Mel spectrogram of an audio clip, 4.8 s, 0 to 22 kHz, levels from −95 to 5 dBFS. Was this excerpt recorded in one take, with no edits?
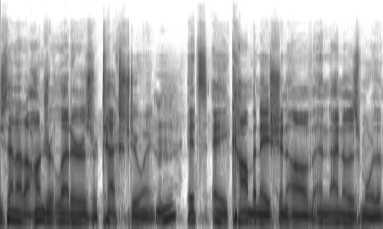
no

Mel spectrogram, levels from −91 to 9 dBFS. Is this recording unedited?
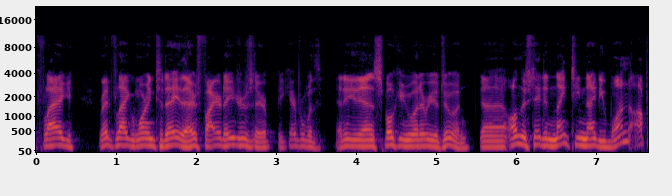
no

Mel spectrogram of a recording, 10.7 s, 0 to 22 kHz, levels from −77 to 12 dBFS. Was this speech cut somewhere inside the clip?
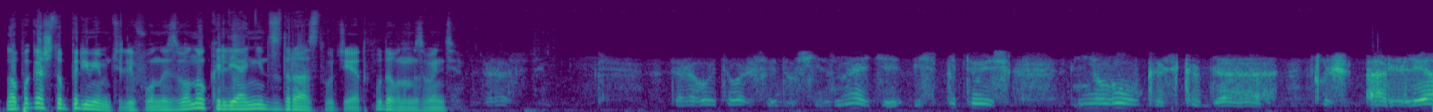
no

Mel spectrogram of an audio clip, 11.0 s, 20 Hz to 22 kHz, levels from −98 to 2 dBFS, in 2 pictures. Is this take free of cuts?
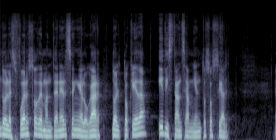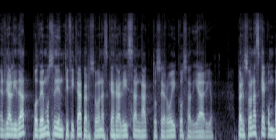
no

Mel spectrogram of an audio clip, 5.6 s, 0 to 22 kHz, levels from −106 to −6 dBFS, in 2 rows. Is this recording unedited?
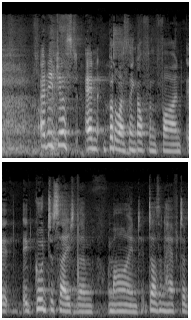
no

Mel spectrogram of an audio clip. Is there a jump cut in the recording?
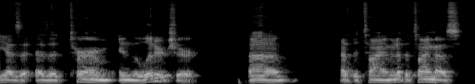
no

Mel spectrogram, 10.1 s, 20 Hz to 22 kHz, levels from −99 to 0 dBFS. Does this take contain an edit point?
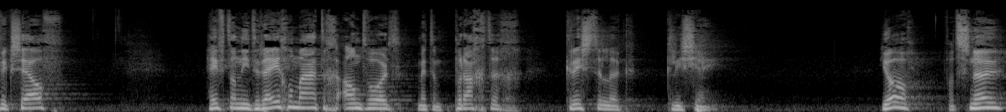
no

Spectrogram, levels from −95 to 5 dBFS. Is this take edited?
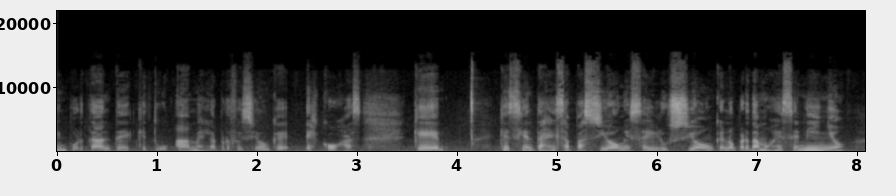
no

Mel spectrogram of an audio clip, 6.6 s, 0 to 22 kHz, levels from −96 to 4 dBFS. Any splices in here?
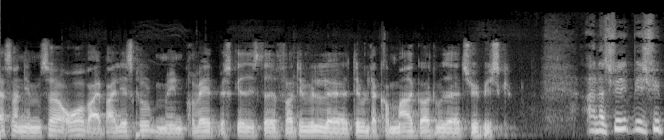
no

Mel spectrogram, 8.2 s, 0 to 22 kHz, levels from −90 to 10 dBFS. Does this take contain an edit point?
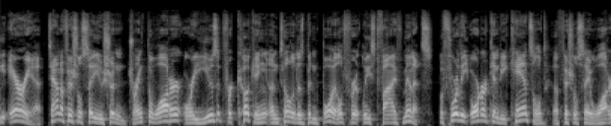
no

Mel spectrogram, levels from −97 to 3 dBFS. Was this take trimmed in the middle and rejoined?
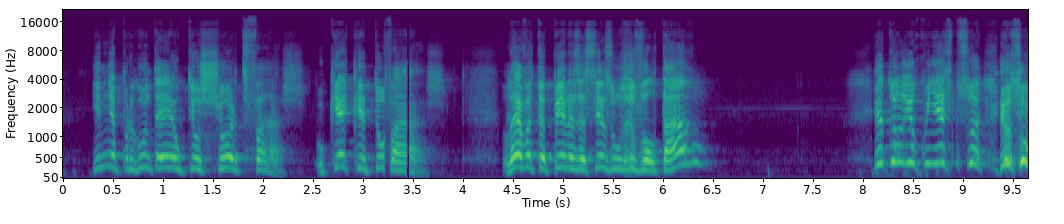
yes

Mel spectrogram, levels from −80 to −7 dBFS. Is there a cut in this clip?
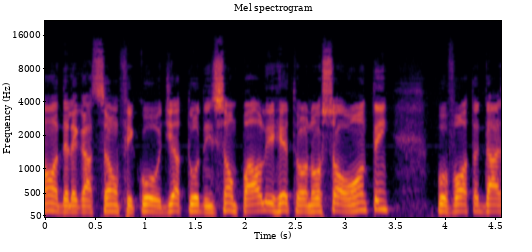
no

